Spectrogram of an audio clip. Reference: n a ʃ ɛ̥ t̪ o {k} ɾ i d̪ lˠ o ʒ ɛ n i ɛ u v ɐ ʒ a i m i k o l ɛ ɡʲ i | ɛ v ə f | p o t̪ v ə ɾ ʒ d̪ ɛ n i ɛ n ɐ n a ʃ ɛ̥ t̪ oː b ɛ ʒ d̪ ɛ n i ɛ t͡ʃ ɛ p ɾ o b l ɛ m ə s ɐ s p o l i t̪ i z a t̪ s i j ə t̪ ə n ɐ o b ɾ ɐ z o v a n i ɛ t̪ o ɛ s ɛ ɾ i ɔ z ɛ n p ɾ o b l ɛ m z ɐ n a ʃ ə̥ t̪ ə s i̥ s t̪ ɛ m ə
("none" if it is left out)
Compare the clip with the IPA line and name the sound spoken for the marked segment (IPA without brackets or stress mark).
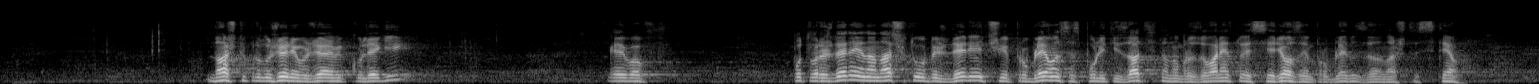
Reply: p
